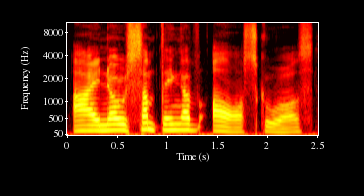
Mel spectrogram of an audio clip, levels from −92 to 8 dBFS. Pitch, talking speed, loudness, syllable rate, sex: 150 Hz, 145 wpm, -16 LUFS, 3.5 syllables/s, male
